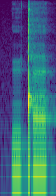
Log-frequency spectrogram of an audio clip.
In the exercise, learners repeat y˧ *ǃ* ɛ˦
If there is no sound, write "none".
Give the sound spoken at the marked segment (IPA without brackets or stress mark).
ǃ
